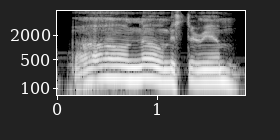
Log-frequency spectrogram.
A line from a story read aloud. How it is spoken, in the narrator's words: said in an airy tone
